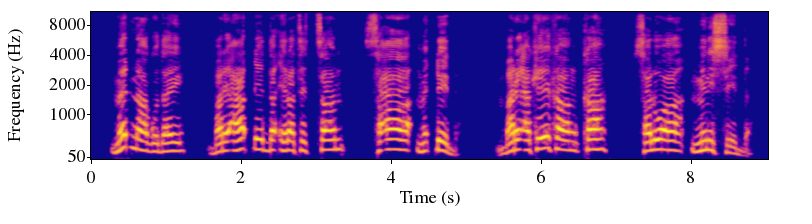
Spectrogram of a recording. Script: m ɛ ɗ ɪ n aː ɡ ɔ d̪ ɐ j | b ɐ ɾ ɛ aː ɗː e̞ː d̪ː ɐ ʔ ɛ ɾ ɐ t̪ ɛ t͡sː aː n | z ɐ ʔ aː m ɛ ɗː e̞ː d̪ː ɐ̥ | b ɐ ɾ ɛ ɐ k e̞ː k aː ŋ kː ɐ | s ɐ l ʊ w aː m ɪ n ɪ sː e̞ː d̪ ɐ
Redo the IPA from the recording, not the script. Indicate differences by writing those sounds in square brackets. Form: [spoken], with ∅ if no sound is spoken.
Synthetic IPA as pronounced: m ɛ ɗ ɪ n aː ɡ ɔ d̪ ɐ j | b ɐ ɾ ɛ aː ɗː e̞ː d̪ː ɐ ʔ ɛ ɾ ɐ t̪ ɛ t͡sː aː n | [s] ɐ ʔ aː m ɛ ɗː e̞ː d̪ː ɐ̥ | b ɐ ɾ ɛ ɐ k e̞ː k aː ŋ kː ɐ | s ɐ l ʊ w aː m ɪ n ɪ sː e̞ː [d̪ː] ɐ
